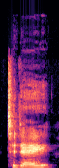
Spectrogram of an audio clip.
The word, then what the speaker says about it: Tadej: If you are having a hard time pronouncing his name, you can also say Tadej Fakasha. Like today, the day is today, and the bread I like the most is Fakasha.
